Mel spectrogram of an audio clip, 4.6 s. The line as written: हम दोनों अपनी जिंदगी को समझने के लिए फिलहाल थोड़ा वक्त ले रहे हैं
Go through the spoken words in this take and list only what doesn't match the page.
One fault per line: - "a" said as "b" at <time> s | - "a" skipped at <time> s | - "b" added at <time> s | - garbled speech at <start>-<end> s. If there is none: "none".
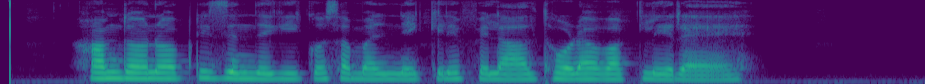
none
